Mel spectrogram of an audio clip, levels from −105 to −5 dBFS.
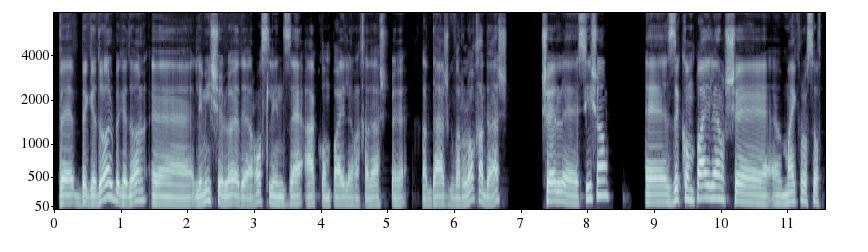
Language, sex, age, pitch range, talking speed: Hebrew, male, 30-49, 105-140 Hz, 100 wpm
